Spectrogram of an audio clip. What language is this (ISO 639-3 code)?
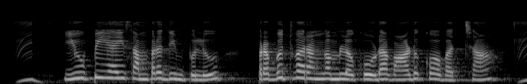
tel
